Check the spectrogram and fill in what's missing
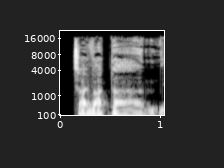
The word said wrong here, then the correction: Taivanawai: you know, I can't pronounce his name. Taivanawai, sorry. – Yeah, that's it.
